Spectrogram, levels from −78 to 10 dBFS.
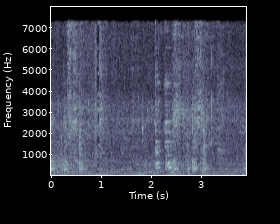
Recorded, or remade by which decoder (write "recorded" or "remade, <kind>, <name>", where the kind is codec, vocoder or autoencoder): recorded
